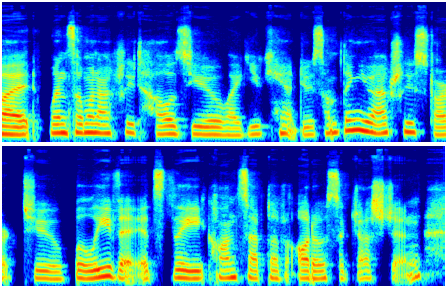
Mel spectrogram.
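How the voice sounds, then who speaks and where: In an American accent, a woman with a normal speaking voice talks at a medium pitch and a fairly quick pace, with hardly any pauses. The sound is dry and close with no echo, and her intonation is fairly even. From United States. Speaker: podcast host. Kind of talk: interview podcast.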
